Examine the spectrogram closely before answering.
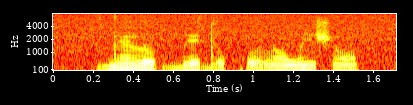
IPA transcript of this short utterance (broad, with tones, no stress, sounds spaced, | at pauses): d ɛ̃˦ l o˦˨ ɡ͡b e˧ d o˨ k o˨ l ɔ̃˨˦ w i˦˨ ʃ ɔ̃˧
